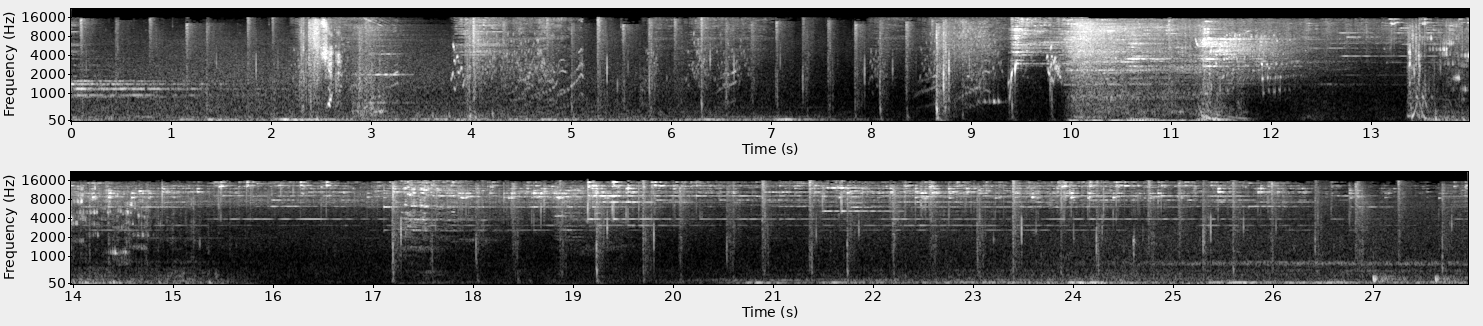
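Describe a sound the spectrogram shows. Quick footsteps rustle through tall grass.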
